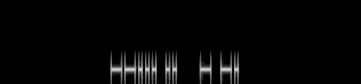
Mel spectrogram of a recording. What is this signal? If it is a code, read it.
Morse code, heard as a keyed tone, about 34 wpm, 700 Hz. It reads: 7I TN
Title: Winter Field Day Exchanges Encore 35wpm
